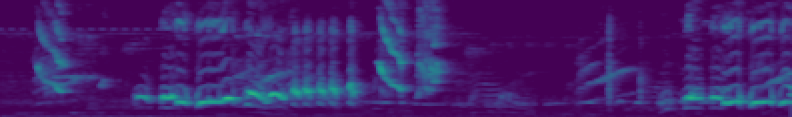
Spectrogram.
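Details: White-rumped shama from Borneo, agitated, natural forest sound: a loud fast chattering warble with buzzy rapid notes and high sweeping whistles, a pause, then another warbled burst at the end, low hum behind.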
